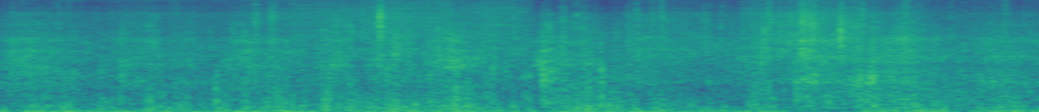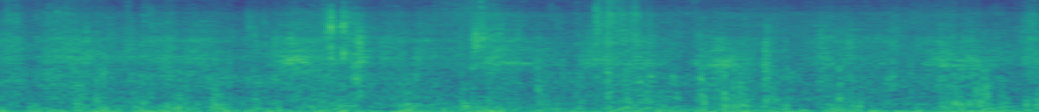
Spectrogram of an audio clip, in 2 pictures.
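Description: Wind buffeting the microphone of a handlebar-mounted action camera as a mountain bike is ridden fast over a rough dirt trail, a steady low rumble with frequent rattles and clicks from the bike jolting over the ground.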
